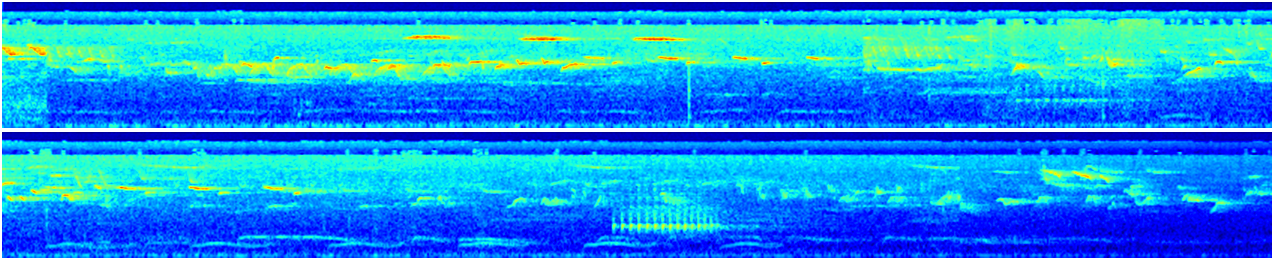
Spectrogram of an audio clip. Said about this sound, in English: So that was the glorious Dawn Chorus, recorded for us by Lucy in her local woodland down in the West Country.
